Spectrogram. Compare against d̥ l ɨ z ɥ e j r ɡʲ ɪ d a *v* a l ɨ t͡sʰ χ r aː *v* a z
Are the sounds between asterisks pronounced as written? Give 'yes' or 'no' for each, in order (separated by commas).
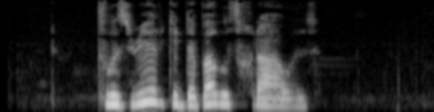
no, no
